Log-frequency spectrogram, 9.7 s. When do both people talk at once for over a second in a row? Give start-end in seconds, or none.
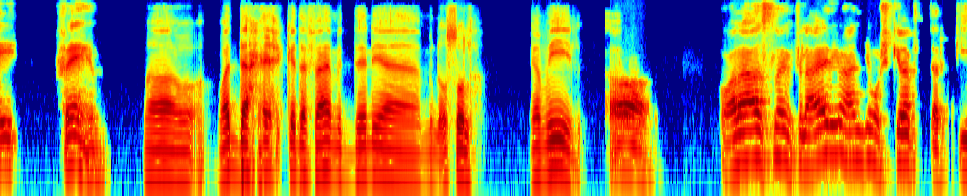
none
